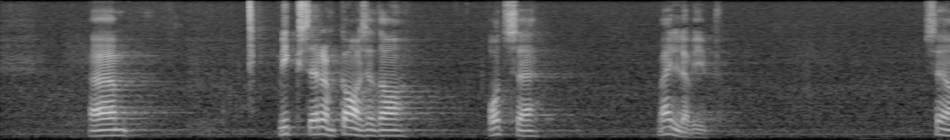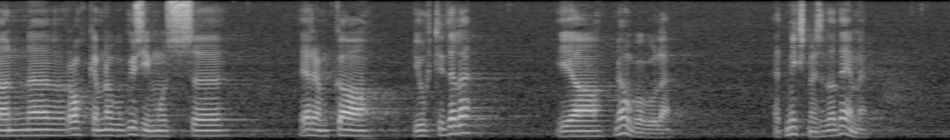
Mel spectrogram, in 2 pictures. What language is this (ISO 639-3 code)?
est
